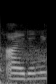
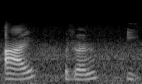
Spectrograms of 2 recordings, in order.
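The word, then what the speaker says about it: irony: अब यहाँ पे हमें आयरनी का मतलब भी दिया गया है, तो देखते हैं क्या होता है। आयरनी जैसे हम प्रोनाउंस करते हैं आई रन ई, आयरनी is when there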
